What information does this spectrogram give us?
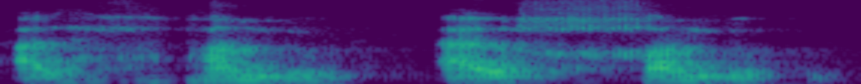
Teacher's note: Mim ini yang huruf gunnah. Ada suara keluar dari rongga hidung, ada. Bukan seperti yang ain tadi waktu kita bilang gak ada.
